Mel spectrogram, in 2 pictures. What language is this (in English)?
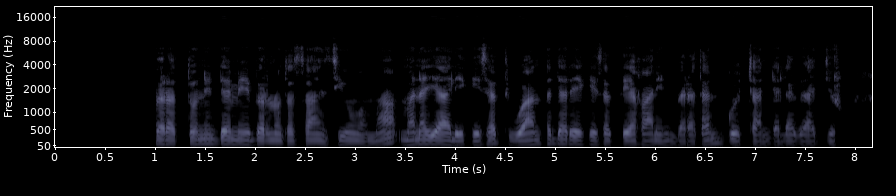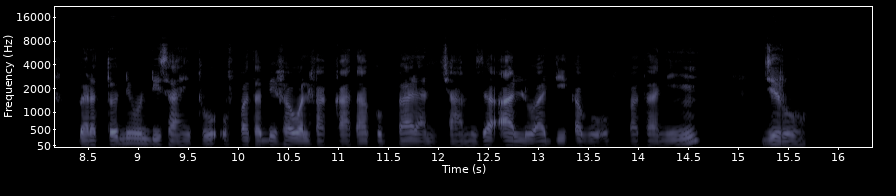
Oromo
